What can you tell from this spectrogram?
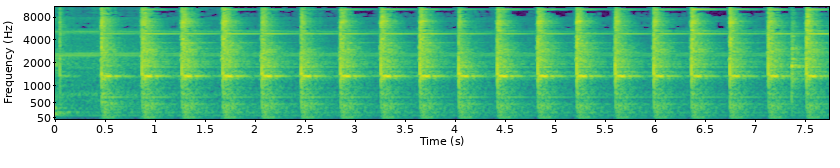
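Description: Hand hammer striking red-hot steel on an anvil in an even rhythm, about two and a half blows a second, each blow ringing briefly: drawing out the wings of a forged dragonfly.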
